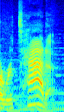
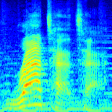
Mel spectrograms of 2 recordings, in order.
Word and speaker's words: Rattata: as a kid a lot of you probably pronounce it a rattata when in reality it's actually pronounced rat-tat-tat funny right well it gets kind of funnier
